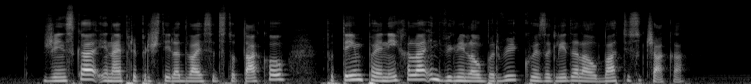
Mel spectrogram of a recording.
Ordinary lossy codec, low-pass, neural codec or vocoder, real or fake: none; 19.8 kHz; none; real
